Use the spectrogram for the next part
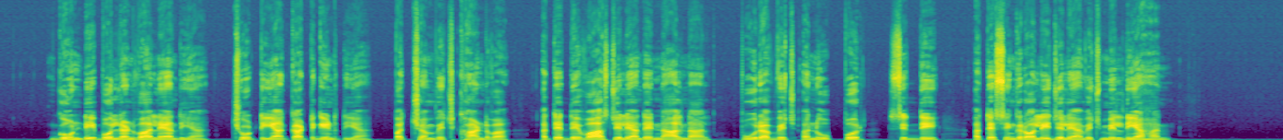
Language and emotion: Punjabi, neutral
